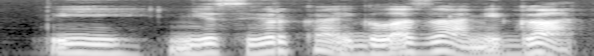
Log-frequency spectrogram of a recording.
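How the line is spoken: Hoarse voice. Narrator (Russian): хрипло проговорил Курганов

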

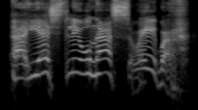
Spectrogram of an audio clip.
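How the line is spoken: Hoarse reply. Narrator (Russian): хриплым голосом отозвался Безил

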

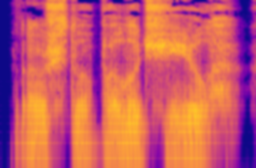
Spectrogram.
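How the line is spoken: Hoarse mocking jab. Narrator (Russian): хрипло съязвил мясник

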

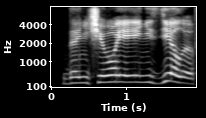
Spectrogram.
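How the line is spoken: Snorted. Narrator (Russian): фыркнул брат

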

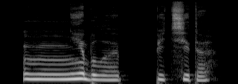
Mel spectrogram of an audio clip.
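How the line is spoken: Stammering reply. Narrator (Russian): заикаясь, ответила

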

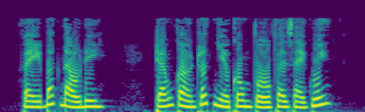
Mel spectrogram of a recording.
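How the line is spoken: Slight smile in voice. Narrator (Vietnamese): Tiêu Kỳ không khỏi hơi mỉm cười, rồi nói

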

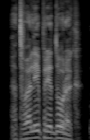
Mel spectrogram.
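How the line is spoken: Rude reply. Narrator (Russian): грубо ответил бандит

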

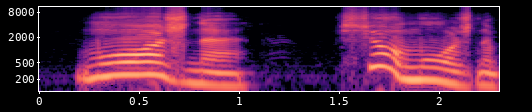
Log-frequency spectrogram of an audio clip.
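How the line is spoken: Grumbling old woman. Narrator (Russian): проворчала старая гардеробщица

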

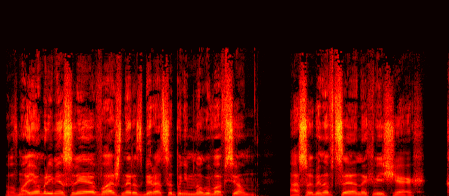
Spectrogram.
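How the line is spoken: Merchant's wry snort. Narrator (Russian): хмыкнул купец

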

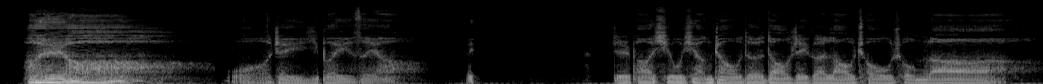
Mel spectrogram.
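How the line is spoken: Muttering. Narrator (Chinese): 胡铁花喃喃地说

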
